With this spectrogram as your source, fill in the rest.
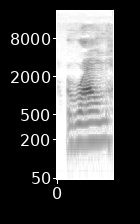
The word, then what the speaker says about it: around: around her, 원래는 around라고 써주는 글자입니다.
